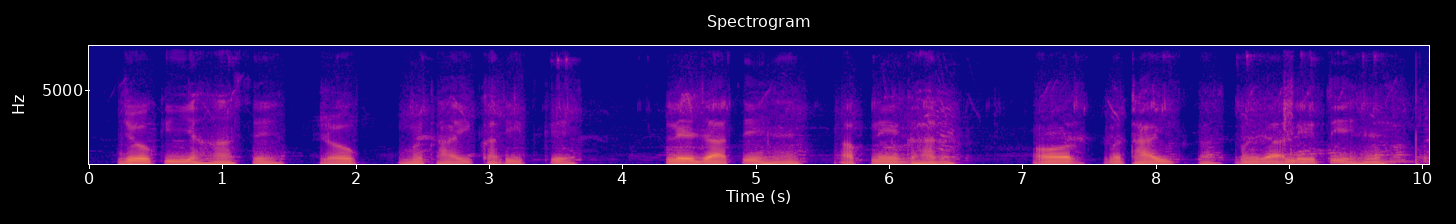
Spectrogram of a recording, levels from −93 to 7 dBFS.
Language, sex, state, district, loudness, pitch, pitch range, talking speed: Hindi, male, Uttar Pradesh, Jalaun, -36 LUFS, 105 Hz, 100-105 Hz, 115 wpm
